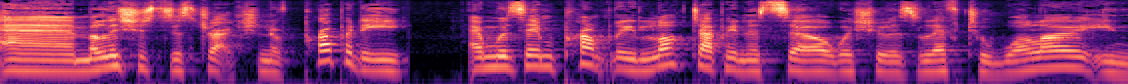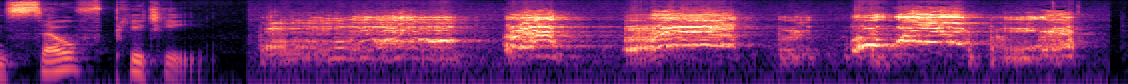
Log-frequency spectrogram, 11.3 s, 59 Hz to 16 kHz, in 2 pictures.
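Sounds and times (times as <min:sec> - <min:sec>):
speech: 0:00.4 - 0:07.0
pig oinking and grunting: 0:06.9 - 0:11.2.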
